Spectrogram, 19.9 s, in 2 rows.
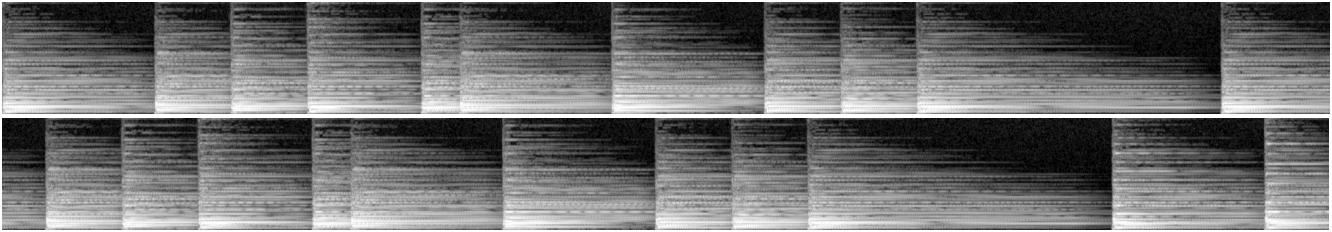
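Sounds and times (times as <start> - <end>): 
mono piano: 0.0 - 19.9.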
